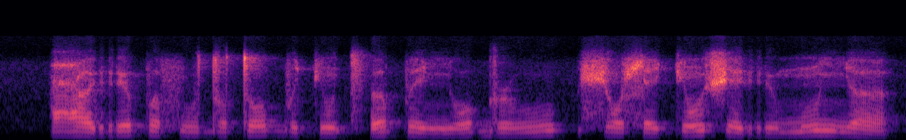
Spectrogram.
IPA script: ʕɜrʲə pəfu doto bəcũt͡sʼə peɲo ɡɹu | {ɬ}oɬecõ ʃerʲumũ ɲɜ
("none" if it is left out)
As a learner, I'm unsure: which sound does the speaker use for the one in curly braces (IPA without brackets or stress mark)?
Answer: ɕ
